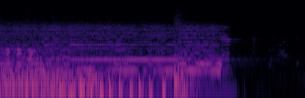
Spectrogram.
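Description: A live band of electric guitar, acoustic guitar and bass guitar playing loudly on held chords, ending with a sharp final hit about three and a half seconds in that rings on until it is cut off just before five seconds.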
